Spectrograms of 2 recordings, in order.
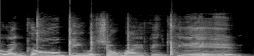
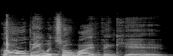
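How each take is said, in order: First: "go" pitched higher, exasperated; incredulous. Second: Said in the usual way. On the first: Shown as a demonstration. Viewer scolding the character, higher exasperated disbelief. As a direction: toss it up, disbelieving.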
